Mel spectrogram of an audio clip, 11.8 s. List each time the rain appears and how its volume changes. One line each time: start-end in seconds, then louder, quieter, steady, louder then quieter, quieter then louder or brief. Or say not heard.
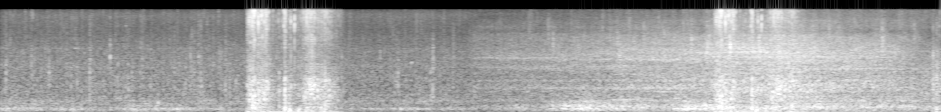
0.0-11.7 louder.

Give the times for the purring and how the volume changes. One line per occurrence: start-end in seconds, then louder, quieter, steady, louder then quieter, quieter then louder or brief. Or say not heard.
not heard.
